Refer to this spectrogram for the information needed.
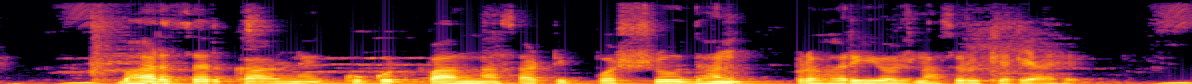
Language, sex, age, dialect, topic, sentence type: Marathi, male, 18-24, Northern Konkan, agriculture, statement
